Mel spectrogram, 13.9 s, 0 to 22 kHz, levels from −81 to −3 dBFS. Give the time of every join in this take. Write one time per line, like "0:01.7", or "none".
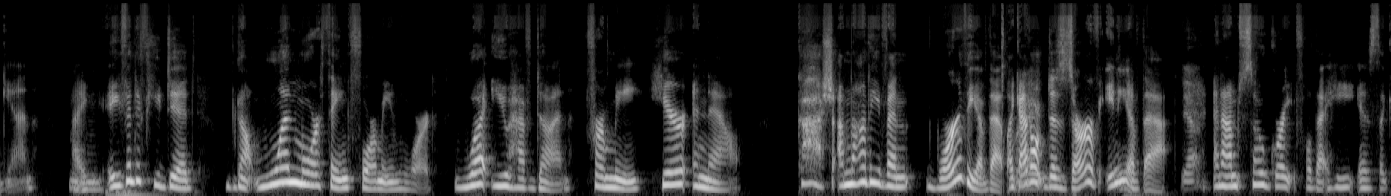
0:04.5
